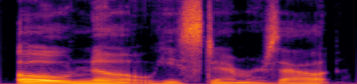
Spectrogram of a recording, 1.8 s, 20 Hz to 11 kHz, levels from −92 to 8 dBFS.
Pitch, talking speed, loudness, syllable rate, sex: 150 Hz, 170 wpm, -18 LUFS, 4.1 syllables/s, female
